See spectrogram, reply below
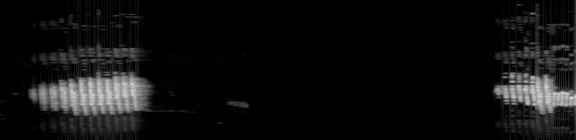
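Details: Wilson's warbler singing two rapid chattering phrases, each a quick run of high chip notes lasting under two seconds, the second dropping slightly at the end, separated by a long quiet pause.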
